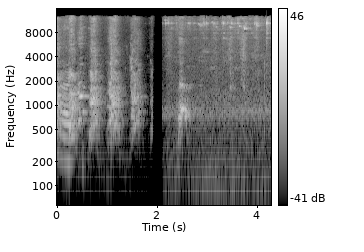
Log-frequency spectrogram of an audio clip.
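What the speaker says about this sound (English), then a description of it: "You like the little Yorkie?" A small Yorkie barks four times in a quick rhythmic series, loud and close, then after a short cut a single softer yip sounds over quiet room noise.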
